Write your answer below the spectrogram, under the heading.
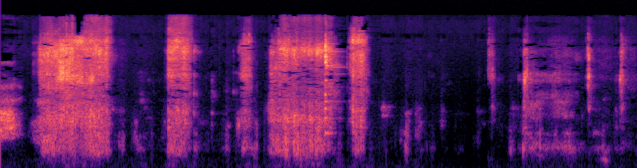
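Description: A person slurping noodles in spicy broth, about four loud, noisy slurps in the first few seconds with a quieter pause for chewing before a last slurp near the end.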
